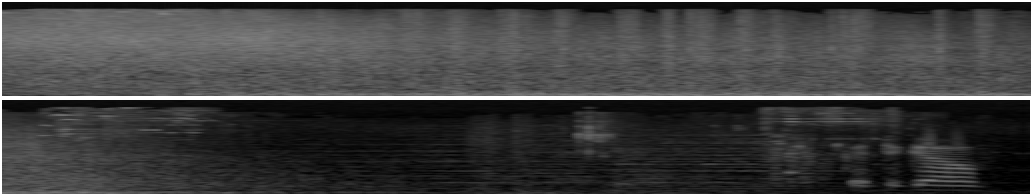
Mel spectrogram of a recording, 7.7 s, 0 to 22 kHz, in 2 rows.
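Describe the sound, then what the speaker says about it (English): LRM missile salvo firing in the MechWarrior game, a dense, loud roaring barrage that sustains for about four seconds, then fades as quieter game sounds and voices come through. "Your LRM should be able to fire just fine. That's 30 more missiles."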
